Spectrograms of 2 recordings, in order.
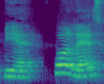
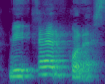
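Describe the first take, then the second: First: Miércoles as mier-CO-les, CO punched; wrong stress. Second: Miércoles as MIÉR-co-les; correct stress. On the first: Teacher showing what we don't say, miércoles stressed on CO. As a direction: hit the middle syllable CO in miércoles. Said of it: "We should stress the second to last syllable". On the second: Teacher showing what we say, miércoles stressed on MIÉR. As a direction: lean on the first syllable of miércoles. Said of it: "That's the third to last syllable". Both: Shown as a demonstration.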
